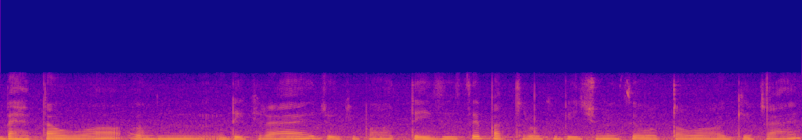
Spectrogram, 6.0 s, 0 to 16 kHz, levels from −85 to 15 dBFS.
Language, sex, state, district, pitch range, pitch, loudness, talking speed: Hindi, female, Chhattisgarh, Bastar, 180-195 Hz, 190 Hz, -18 LUFS, 210 wpm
